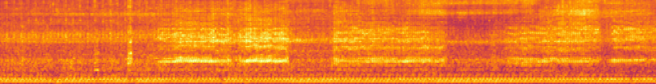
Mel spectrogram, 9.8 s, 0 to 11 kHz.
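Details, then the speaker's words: 1973 VW Super Beetle, first run after 20+ years off the road, freshly installed engine: lumpy low idle with a thin scraping whine near 850 Hz that comes and goes, the cooling fan rubbing its shroud; then the fan shroud is adjusted and the strap moved. "I'm going to have to do something with the fan real quick it's not lik in the fan"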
